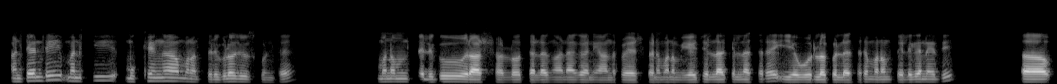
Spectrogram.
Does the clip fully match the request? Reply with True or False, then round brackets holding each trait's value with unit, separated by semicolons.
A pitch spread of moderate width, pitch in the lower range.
True (3.2 semitones; 115 Hz)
